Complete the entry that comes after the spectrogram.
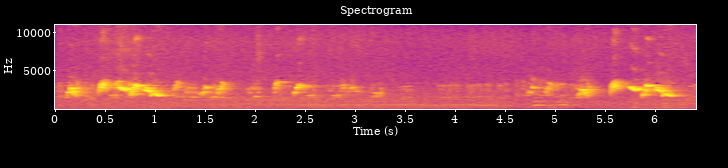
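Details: Trapping session with a red-whiskered bulbul decoy calling the flock, 26 November 2017; rapid clusters of sharp, warbled chirps, a quieter stretch in the middle, then renewed excited bursts near the end.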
